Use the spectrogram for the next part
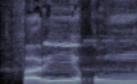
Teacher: রান নিচে জের আছে, এটাকে পাতলা আওয়াজে পড়তে হবে। ফারিকুম এখানে কাপের উপর 2 পেশের তুনবিন, এরপর মিম আসছে, ঈদগাম হয়ে যাবে, ঈদগামের একালে পরিমাণ গুণা হবে।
